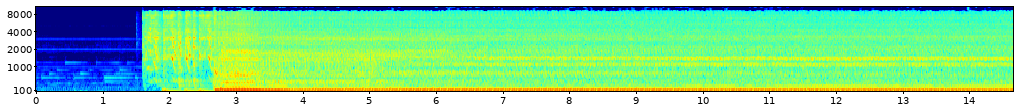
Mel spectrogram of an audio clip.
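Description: Ducati Multistrada V4S's V4 engine cranked by the electric starter for about a second, then catching with a brief rise in revs and settling into a steady idle. It is the first start after an oil and filter change, run to warm the oil before the level is checked.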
